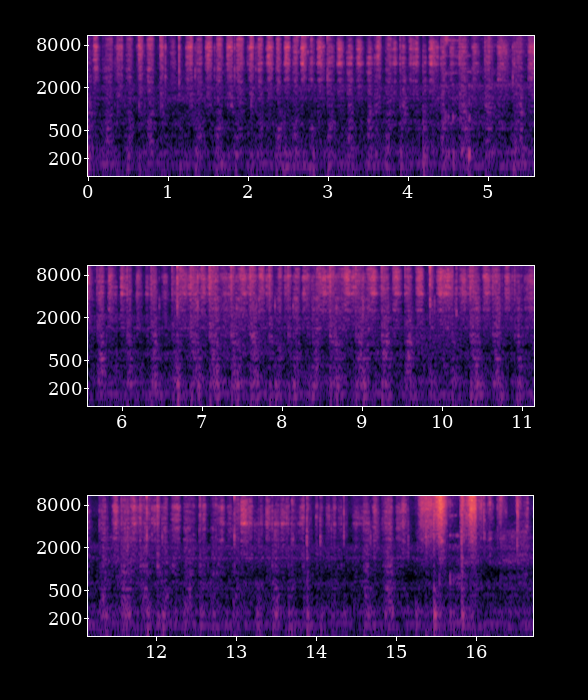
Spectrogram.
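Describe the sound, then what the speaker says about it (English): An eraser rubs inside a pencil drawing of a pumpkin on paper, a steady, quiet, close-up scratchy rasp running continuously with no talking. "we'll erase inside the pumpkin"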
